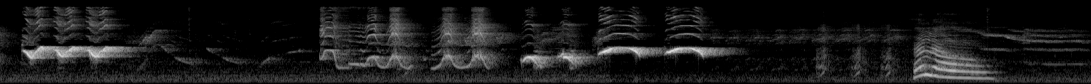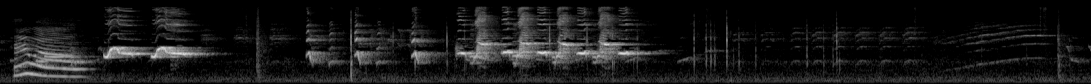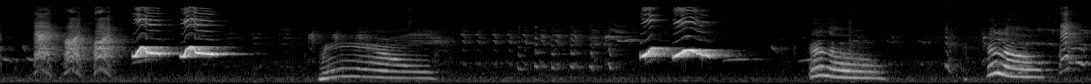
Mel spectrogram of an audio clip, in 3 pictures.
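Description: Black-throated laughingthrush singing a varied song. It gives repeated bursts of clear whistled notes, harsh chattering phrases and several long whistles that fall steeply in pitch, in phrases separated by short pauses.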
